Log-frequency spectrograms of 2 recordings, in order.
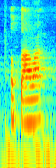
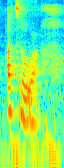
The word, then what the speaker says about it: Ottawa: So Ottawa is how a Yoruba person would say it, but I think the correct pronunciation is Ottawa.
